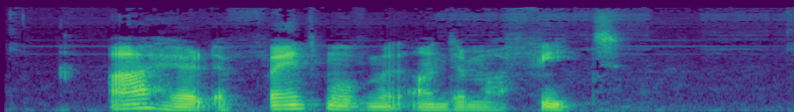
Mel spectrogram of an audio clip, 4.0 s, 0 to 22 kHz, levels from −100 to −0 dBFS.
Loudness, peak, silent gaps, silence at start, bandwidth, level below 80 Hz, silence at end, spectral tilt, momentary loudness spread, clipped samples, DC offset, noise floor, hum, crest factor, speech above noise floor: -22 LUFS; 0 dBFS; none; 0.55 s; 16.5 kHz; -58 dBFS; 0.9 s; -5 dB/octave; 12 LU; under 0.1%; under 0.1%; -59 dBFS; none; 24 dB; 37 dB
